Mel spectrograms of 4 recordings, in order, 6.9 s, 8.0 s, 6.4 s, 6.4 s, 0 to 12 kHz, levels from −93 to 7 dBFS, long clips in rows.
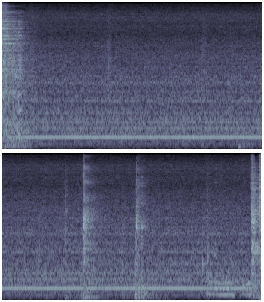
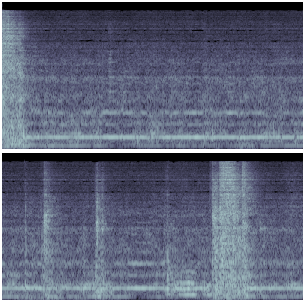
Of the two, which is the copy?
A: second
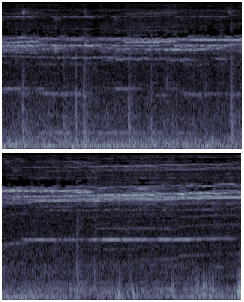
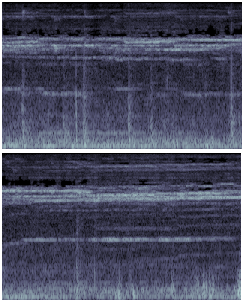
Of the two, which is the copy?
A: second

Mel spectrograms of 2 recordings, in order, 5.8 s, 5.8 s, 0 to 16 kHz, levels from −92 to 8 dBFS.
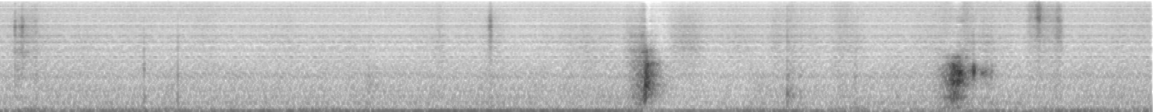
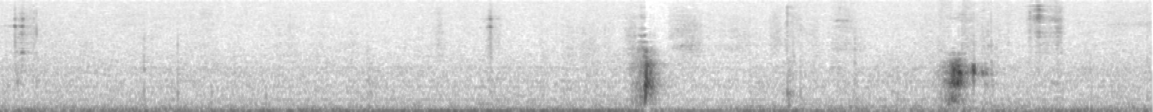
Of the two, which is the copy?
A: first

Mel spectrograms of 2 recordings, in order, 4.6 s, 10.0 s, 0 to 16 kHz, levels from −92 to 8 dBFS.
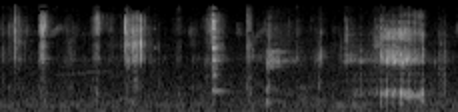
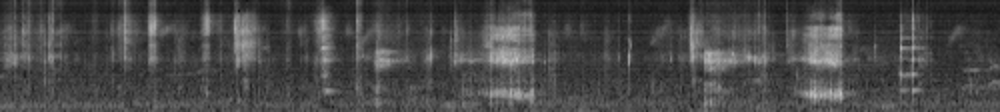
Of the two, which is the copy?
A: second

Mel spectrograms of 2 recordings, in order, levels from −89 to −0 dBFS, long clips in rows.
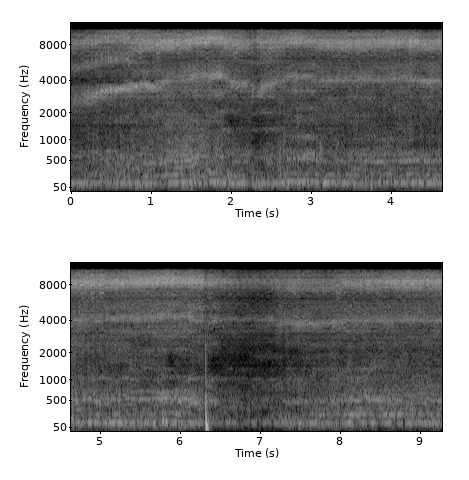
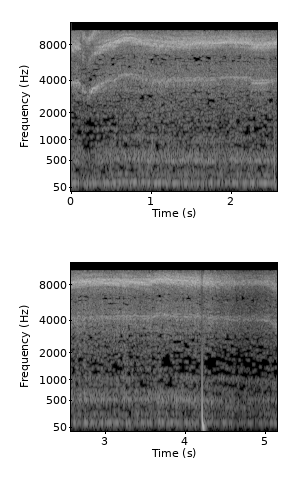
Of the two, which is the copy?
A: first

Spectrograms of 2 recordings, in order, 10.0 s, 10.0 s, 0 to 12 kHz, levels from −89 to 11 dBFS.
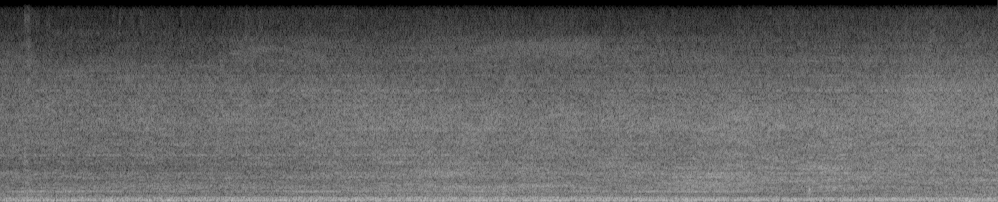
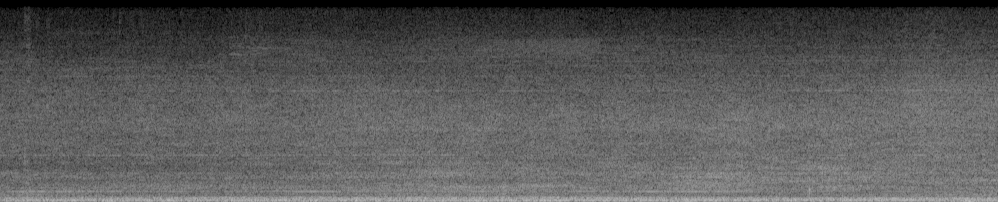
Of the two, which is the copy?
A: first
